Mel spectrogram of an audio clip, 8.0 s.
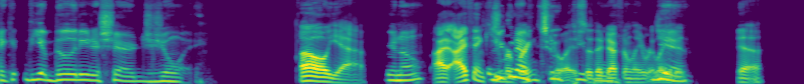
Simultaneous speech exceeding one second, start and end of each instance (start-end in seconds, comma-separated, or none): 4.8-6.9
